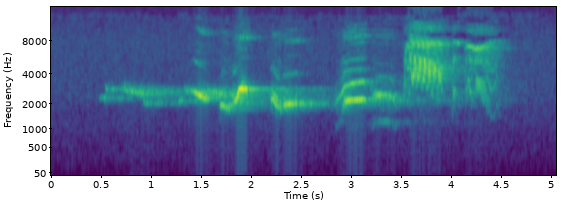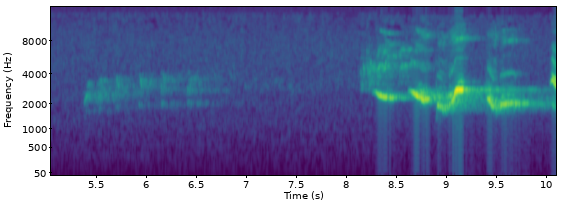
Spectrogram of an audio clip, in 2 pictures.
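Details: Common blackbird singing: several mellow, fluted whistled notes in a rolling phrase ending in a harsh, high screechy flourish, a soft squeaky twitter, a pause, then another fluty phrase.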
